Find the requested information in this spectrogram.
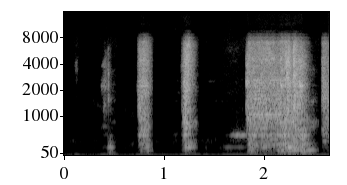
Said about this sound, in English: Like, where's the printer? There we go.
